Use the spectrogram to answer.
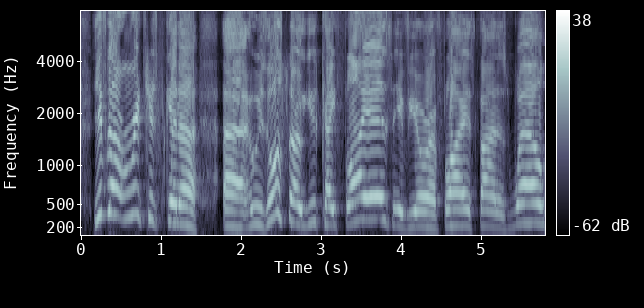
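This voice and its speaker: Against a quiet background, someone with a British accent talks at a fairly slow pace with lively intonation. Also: man, extremely high pitch for a man. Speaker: podcast host. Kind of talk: casual sports podcast chat. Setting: podcast, video. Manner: animated.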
